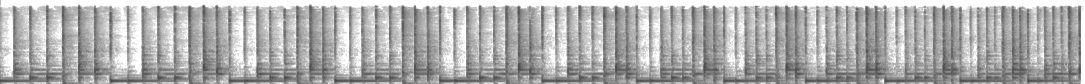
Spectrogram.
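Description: Two congas playing a mambo tumbao in a steady repeating cycle: a bass tone, sharp closed slaps from both hands, and two ringing open tones on the tumba, about once a second.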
